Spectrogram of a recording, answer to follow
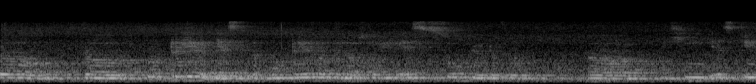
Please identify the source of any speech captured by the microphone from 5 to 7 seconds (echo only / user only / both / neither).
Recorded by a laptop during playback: echo only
